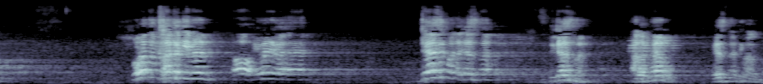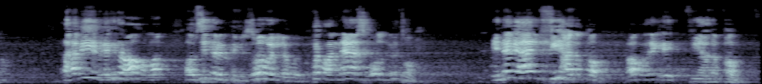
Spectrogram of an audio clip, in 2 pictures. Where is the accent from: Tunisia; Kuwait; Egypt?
Egypt; ان اصبح عندنا في مصر بس طلع 60,000 مولد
